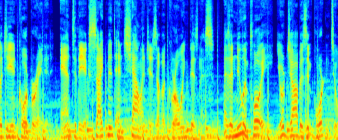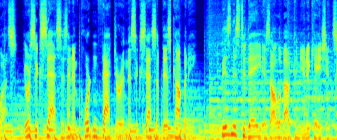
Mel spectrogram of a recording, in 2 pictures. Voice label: narration with music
